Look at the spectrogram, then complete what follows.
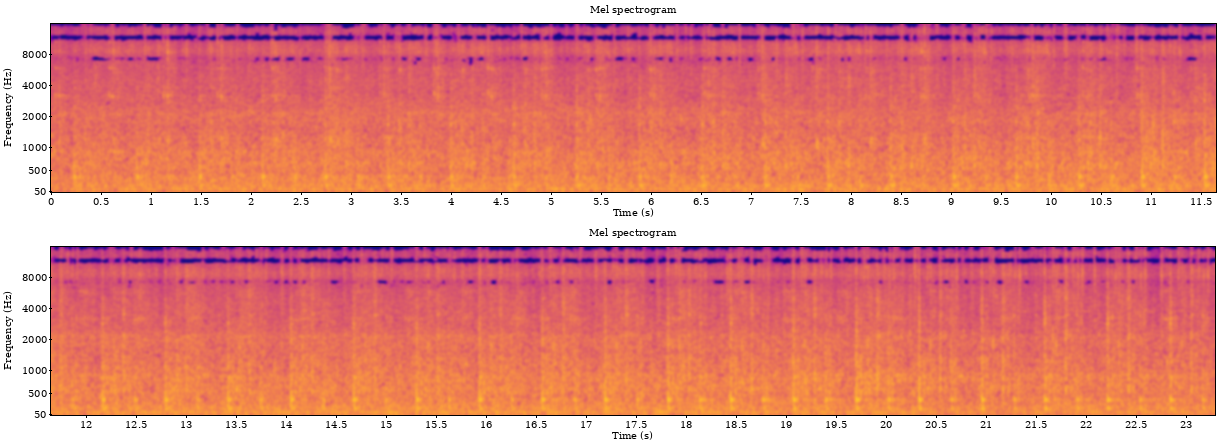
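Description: Cold heading machine running in a screw factory, knocking evenly about three strokes a second as it feeds steel wire from the coil and forms screw blanks. Under the knock there is a steady hum of machinery.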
